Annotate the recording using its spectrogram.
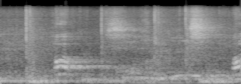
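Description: Boxing gloves landing punches during sparring: a couple of sharp thuds, with a short shout about half a second in.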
